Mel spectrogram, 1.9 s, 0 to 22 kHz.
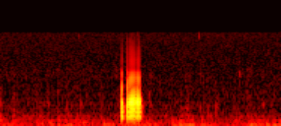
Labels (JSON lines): {"label": "biophony, knock croak", "recorder": "SoundTrap 300"}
